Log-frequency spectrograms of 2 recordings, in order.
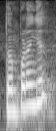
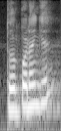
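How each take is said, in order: The two takes are said the same way.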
